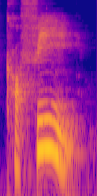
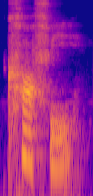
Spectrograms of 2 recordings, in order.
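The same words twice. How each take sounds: First: The stress is on the second syllable. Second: The stress is on the first syllable. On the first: The speaker calls it wrong. "if I stress this word incorrectly on the second syllable" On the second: The speaker calls it right. "stressed on the first syllable"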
